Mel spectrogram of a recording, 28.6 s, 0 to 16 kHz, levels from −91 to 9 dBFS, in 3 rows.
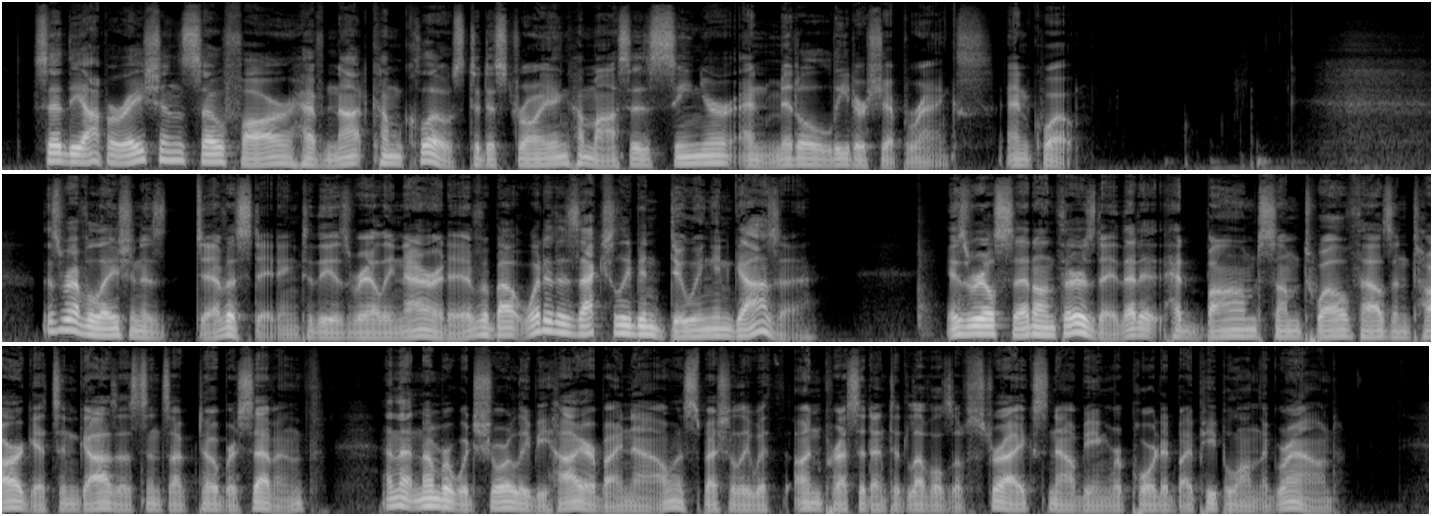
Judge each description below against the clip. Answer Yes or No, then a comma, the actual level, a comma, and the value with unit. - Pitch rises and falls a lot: Yes, wide, 6.7 semitones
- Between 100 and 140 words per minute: No, average, 160 wpm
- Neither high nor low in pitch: No, very low, 95 Hz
